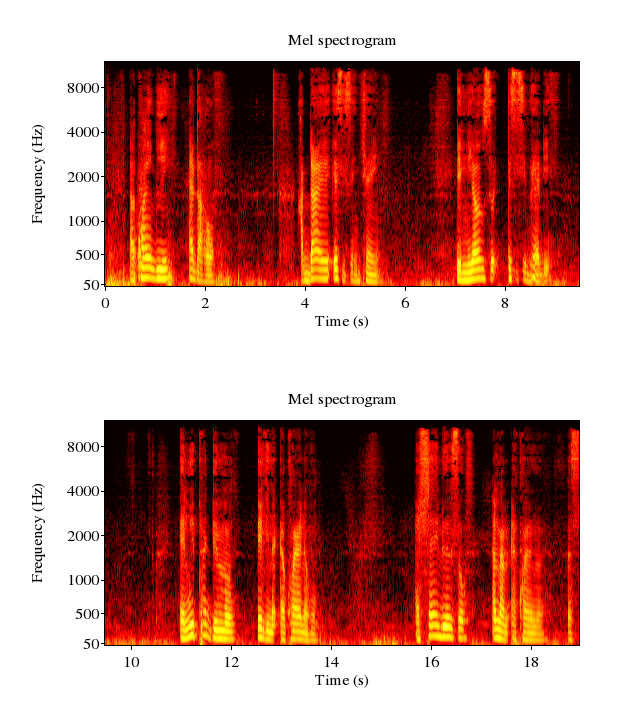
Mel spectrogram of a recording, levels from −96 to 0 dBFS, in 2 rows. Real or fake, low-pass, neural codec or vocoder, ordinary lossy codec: fake; 10.8 kHz; codec, 44.1 kHz, 1.7 kbps, Pupu-Codec; MP3, 48 kbps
